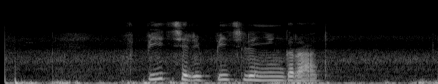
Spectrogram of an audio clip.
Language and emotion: Russian, neutral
